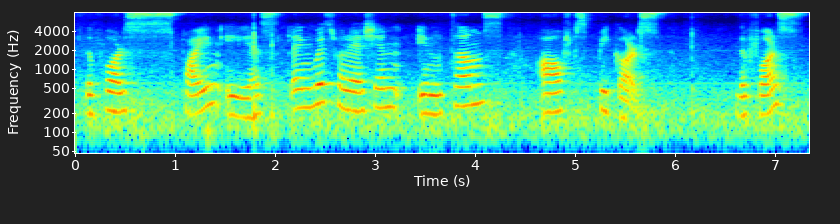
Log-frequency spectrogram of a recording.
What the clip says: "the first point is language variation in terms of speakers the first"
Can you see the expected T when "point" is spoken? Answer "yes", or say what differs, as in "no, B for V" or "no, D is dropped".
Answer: no, T is dropped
